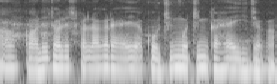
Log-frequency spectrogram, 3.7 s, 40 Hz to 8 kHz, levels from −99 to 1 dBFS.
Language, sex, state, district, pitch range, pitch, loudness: Hindi, male, Chhattisgarh, Jashpur, 100-110 Hz, 105 Hz, -15 LUFS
